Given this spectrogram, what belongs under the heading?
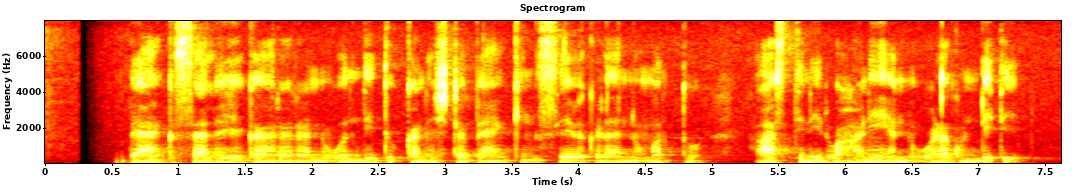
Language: Kannada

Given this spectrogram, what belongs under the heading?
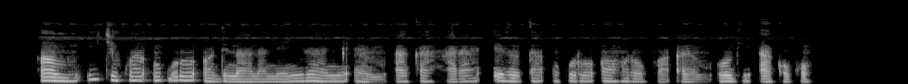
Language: Igbo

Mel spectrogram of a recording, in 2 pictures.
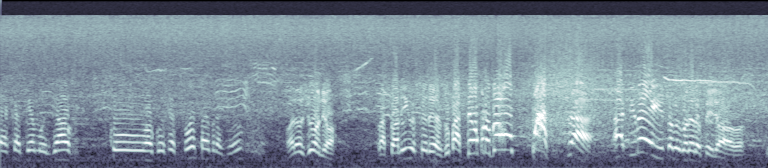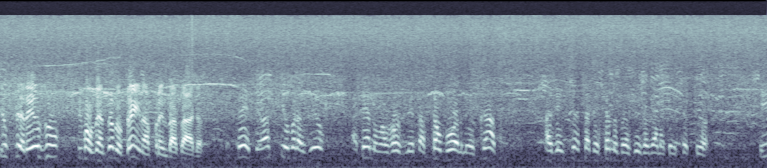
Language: Portuguese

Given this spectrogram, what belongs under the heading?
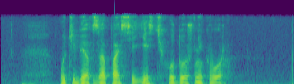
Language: Russian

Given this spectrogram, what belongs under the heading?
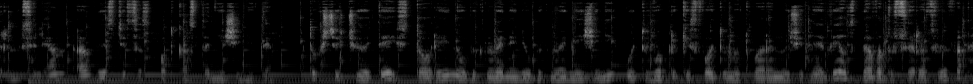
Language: Bulgarian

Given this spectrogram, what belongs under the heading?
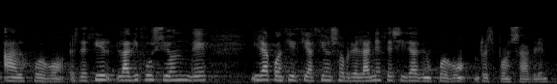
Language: Spanish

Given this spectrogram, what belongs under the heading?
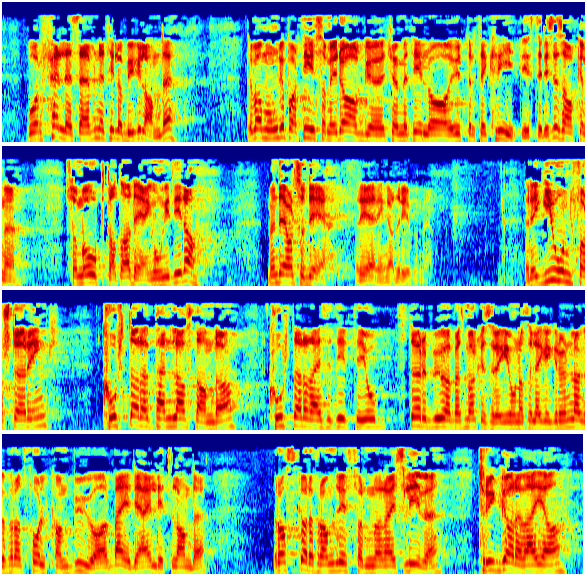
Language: Norwegian Nynorsk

